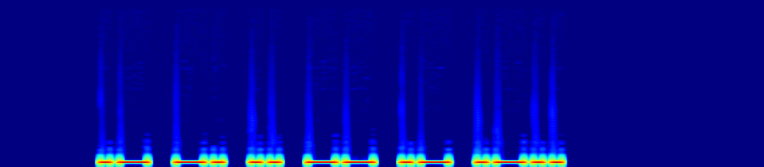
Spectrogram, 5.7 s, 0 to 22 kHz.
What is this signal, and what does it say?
Morse code, heard as a keyed tone, about 17 wpm, 700 Hz. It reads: ANIMAL
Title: ES:S Suffix - Top 100 Words with Base Words 17wpm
